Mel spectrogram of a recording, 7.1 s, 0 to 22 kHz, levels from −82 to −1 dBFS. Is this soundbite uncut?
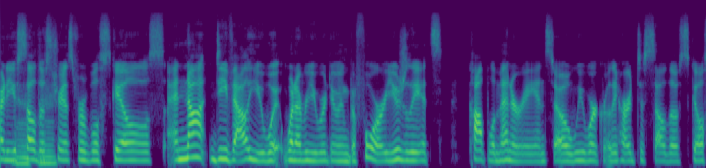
no; 1 cut; at 1.6 s

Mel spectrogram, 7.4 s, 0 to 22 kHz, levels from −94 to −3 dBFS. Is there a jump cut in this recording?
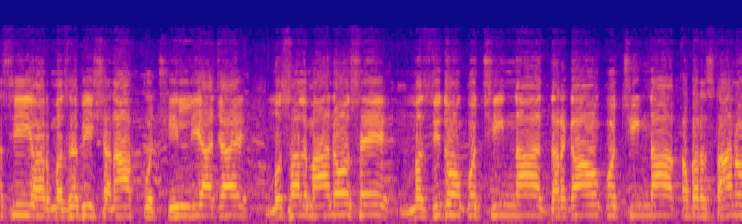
yes; 1 cut; at 2.5 s

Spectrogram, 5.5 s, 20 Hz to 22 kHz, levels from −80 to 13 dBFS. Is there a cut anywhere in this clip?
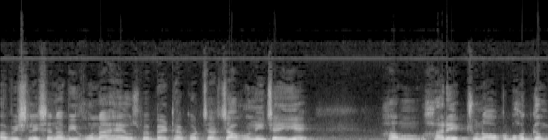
no; 0 cuts

